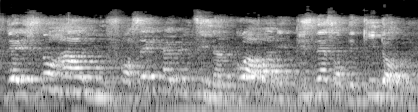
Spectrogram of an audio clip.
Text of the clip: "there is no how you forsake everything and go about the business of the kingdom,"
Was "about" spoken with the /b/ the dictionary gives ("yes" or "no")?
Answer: no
